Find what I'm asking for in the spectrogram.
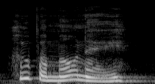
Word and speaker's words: hupomone: It is hupomone. That's how it's pronounced. Hupomone.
